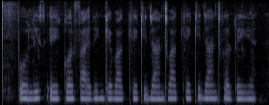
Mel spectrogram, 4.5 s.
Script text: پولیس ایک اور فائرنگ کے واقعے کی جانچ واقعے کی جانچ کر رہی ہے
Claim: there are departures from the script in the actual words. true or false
false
